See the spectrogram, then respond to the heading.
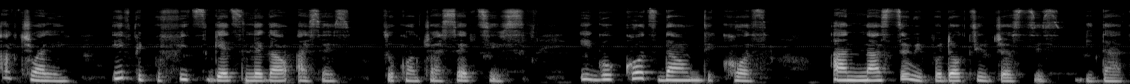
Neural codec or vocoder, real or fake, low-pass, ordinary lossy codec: none; real; 14.4 kHz; none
